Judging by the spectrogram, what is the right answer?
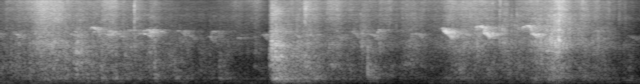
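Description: Chicks chirp in a brooder, high thin peeps from several birds close together, steady and moderately loud with a sudden rustle or flutter partway through, no voices.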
